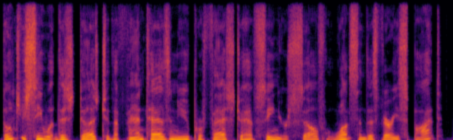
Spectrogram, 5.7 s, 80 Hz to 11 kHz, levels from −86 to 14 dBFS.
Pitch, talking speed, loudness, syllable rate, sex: 155 Hz, 210 wpm, -17 LUFS, 4.6 syllables/s, male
